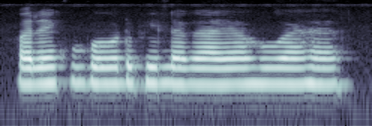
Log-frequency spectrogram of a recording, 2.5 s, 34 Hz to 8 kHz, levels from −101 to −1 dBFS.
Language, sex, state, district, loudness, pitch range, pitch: Hindi, female, Jharkhand, Palamu, -15 LUFS, 210-220 Hz, 215 Hz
